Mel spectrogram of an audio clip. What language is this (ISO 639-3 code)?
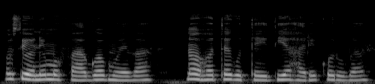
kik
